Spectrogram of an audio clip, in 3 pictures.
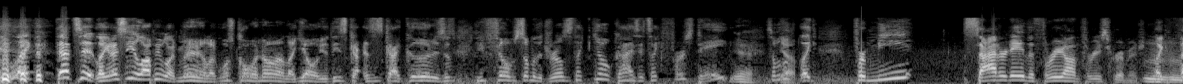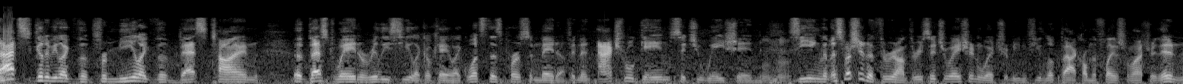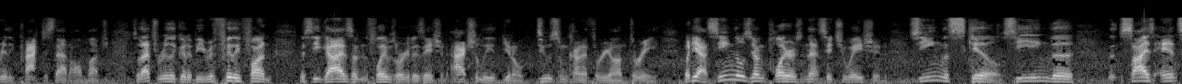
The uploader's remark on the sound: The Big Show is Live from Stampede. Today the guys are set up live from the Stampede parade route!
